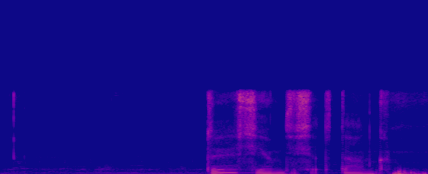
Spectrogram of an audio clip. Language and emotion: Russian, sad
